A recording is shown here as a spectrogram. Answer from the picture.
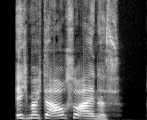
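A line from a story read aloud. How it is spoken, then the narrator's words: Calling after someone. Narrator (German): rief ich dem Barkeeper hinterher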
